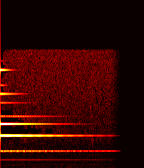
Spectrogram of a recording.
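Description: A single bell-like ding, struck once and ringing down with a clear steady tone over about a second and a half before cutting off suddenly. It is an editing sound effect that goes with an on-screen ingredient caption.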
